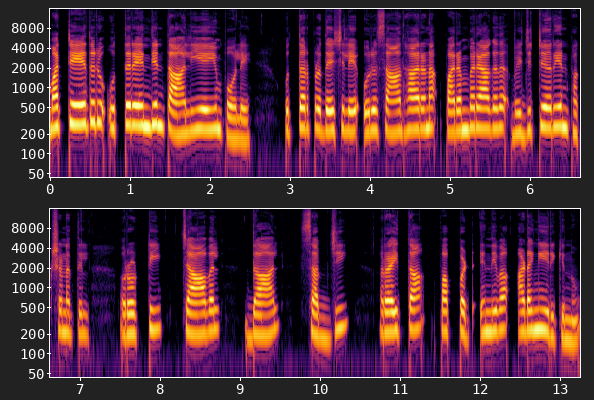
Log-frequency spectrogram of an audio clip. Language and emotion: Malayalam, neutral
